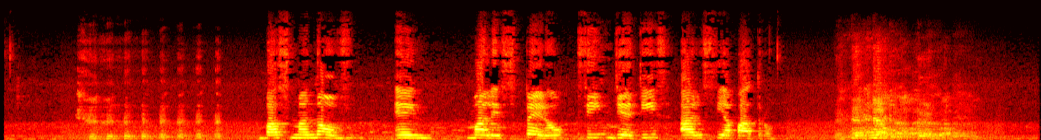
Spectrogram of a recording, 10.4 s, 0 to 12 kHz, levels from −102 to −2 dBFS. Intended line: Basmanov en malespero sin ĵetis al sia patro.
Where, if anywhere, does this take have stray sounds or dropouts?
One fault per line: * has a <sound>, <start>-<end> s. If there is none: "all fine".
* has a laugh, 0.7-2.3 s
* has a laugh, 8.3-9.9 s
